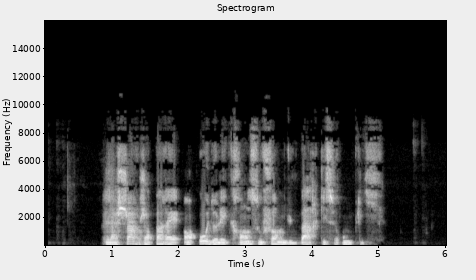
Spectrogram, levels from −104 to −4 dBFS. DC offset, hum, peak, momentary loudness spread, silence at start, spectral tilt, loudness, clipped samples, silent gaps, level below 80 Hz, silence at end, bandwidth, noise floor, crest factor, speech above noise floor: under 0.1%; none; 0 dBFS; 9 LU; 0.9 s; -5 dB/octave; -14 LUFS; under 0.1%; none; -42 dBFS; 1 s; 9 kHz; -69 dBFS; 14 dB; 55 dB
